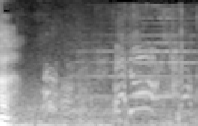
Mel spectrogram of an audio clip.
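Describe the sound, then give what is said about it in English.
A dog barks sharply once, then lets out a quick run of higher-pitched yips and barks over a low, steady background hum. “That guy really does not like dogs.”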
